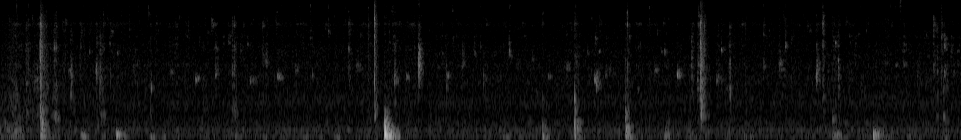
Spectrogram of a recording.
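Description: Scattered light taps, clicks and scratches from cats' paws and claws scrambling on a carpeted, sisal-wrapped cat tree, with one louder thump about six seconds in. A faint steady hum runs underneath.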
